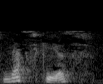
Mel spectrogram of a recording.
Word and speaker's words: nescius: The word nice comes from the Latin word nescius, or actually it should be pronounced nescius, which means ignorant.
